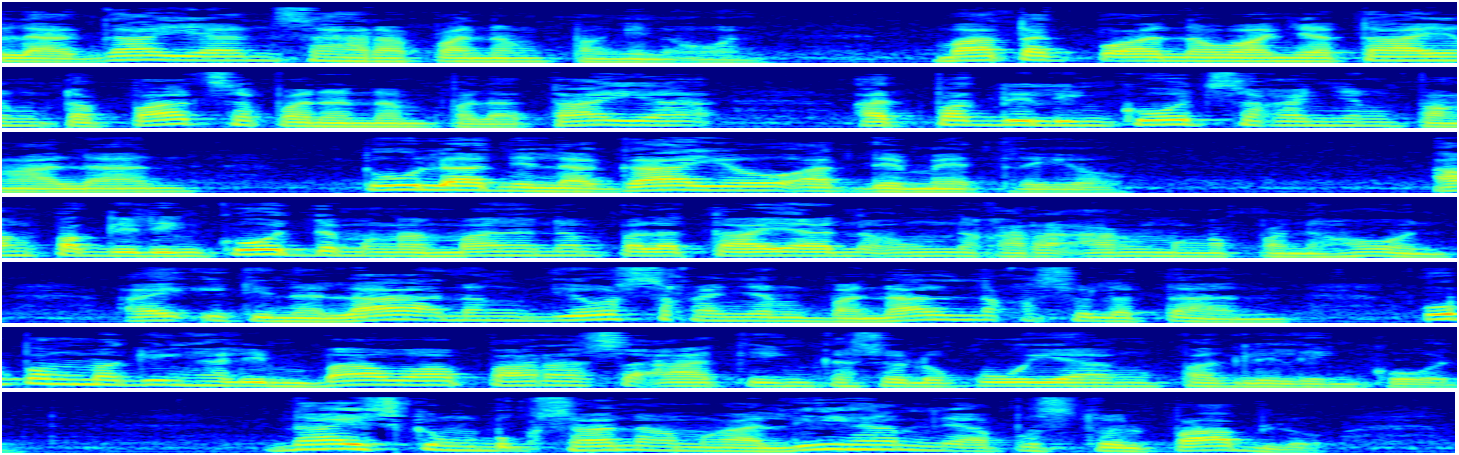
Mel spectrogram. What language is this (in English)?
Filipino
